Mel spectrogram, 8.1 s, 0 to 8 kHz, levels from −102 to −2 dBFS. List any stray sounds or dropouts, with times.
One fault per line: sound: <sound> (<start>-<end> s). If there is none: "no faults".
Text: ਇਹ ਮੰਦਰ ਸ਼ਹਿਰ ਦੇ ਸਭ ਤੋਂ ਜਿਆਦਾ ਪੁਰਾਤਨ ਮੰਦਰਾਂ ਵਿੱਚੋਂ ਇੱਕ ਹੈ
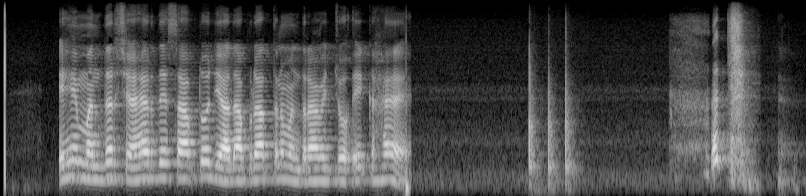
sound: thud (5.3-5.9 s)
sound: sneeze (6.7-7.6 s)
